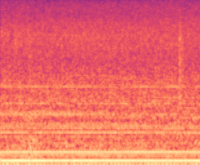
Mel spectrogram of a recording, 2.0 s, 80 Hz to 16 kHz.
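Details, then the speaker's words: 2005 Hewescraft 180 SeaRunner with Honda 90 HP main outboard (686 hours) on an offshore bracket, at full throttle doing about 28 mph: a steady, unwavering low drone with no misses, knocks or surging. It runs strong but may be slightly underpowered. "this thing actually runs out nice not real fast 28 miles an hour"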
